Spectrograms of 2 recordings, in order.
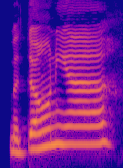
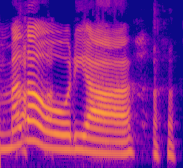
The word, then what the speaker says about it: Madonia: the kidnapping yeah so Madonia was released from prison in 197 oh yeah I said it wrong again melodia melodia it's melodia so melodia was released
